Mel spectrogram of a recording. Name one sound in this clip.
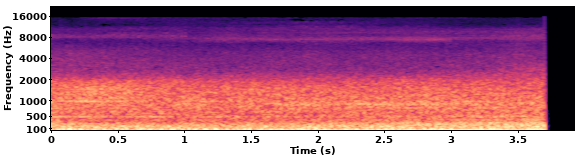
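A car drives by on a nearby highway.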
